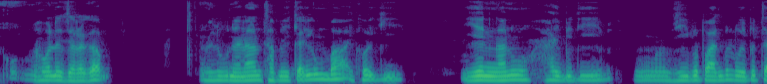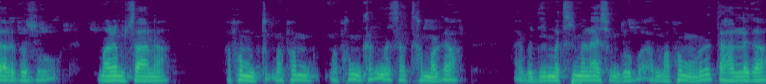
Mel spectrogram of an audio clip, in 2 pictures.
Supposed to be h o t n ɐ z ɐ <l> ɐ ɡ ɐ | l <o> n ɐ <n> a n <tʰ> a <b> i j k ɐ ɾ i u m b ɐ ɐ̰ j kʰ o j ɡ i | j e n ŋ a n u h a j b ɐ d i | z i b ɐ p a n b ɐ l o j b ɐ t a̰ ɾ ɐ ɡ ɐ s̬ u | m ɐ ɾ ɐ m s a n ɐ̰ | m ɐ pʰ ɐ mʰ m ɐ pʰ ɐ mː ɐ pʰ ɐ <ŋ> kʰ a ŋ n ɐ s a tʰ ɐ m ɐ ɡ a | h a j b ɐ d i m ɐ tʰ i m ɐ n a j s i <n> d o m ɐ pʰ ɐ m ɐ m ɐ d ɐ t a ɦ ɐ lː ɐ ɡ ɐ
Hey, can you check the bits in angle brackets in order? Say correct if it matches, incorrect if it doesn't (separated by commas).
incorrect, incorrect, correct, correct, incorrect, incorrect, incorrect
